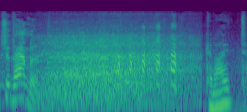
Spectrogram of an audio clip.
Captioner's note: laughter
